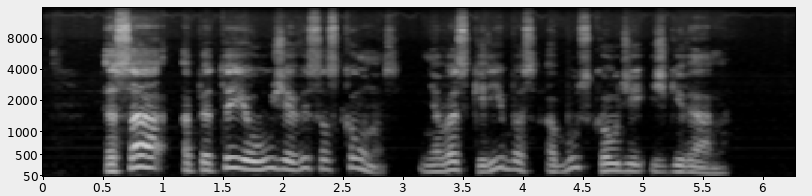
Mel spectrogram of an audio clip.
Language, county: Lithuanian, Kaunas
